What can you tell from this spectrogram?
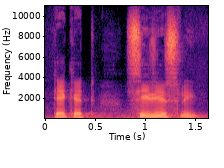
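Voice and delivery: usual speaking voice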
